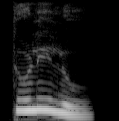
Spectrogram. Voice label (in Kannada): "ತುಳಿಲು", kannada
